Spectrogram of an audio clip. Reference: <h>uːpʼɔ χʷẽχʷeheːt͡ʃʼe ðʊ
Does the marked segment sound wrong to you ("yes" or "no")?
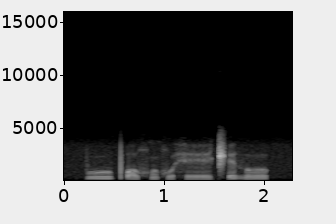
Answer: yes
